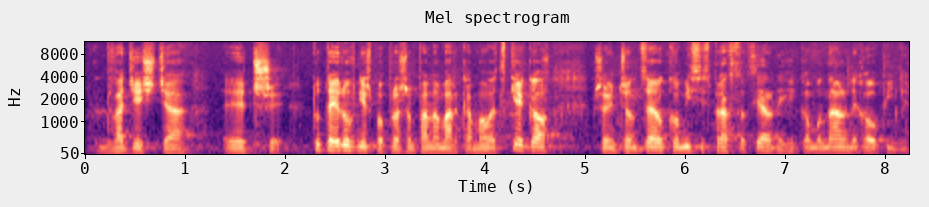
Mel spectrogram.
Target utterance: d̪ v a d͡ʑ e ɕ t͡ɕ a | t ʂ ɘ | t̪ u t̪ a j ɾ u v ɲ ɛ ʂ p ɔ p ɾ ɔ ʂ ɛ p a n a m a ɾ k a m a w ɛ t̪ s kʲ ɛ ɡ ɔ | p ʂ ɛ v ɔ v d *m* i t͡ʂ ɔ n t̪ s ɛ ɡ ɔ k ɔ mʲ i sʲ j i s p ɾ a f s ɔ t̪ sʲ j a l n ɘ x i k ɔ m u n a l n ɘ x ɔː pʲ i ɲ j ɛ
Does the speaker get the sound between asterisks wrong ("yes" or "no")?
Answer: yes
